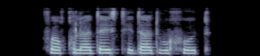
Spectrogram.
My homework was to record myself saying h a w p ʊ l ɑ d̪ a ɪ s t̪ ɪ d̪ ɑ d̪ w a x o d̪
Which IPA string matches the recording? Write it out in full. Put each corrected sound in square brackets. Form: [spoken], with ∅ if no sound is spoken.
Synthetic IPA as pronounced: [f] a w [q] ʊ l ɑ d̪ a ɪ s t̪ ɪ d̪ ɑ d̪ w [ə] x o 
